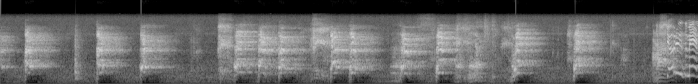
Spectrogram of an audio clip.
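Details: A puppy named Rafiki barks while fighting a broom: rapid, sharp yappy barks in uneven bursts with short pauses. Human voices egg it on between barks.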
